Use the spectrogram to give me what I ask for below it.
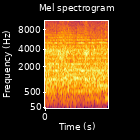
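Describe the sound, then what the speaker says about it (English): A partisan wrestling crowd in Smith Falls, Ontario, roaring behind Vance Nevada during a chin lock at a Great North Wrestling match, a loud, dense wall of cheering and shouting voices throughout. "The crowd is heavily behind Vance."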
